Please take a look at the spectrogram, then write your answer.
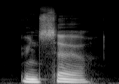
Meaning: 1. sister (a daughter of the same parents as another person; a female sibling) 2. nun
- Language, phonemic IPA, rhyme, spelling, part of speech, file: French, /sœʁ/, -œʁ, sœur, noun, Fr-sœur.ogg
